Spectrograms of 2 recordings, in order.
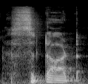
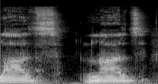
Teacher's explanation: लार्ज, लार्ज, मैंने कहा था पहले भी परसों वाली वीडियो के अंदर, वाक्य के बीच में वर्ड के बीच में O R यू आर I R में आर को प्रोनाउंस नहीं किया जाता, ठीक है। तो यहाँ पर आर का उच्चारण नहीं है, लार्ज होता है, लार्ज। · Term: आ की साउंड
